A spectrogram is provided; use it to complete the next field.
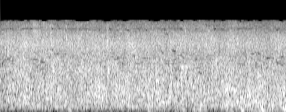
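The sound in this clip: Applause from an audience gathered at a church community event, a dense, steady wash of many hands clapping that runs unbroken and fairly loud throughout.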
